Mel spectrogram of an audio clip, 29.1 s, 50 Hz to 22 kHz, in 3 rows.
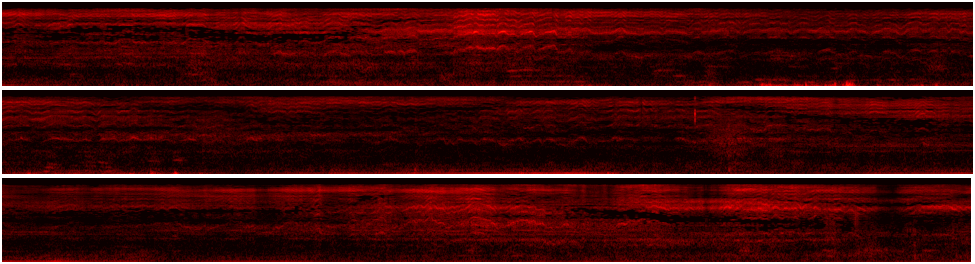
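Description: Small electric drive motor and gearbox of a 3D-printed 1/16-scale RC tractor whining as it crawls through long grass. The whine wavers up and down in pitch, over a steady low hum.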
